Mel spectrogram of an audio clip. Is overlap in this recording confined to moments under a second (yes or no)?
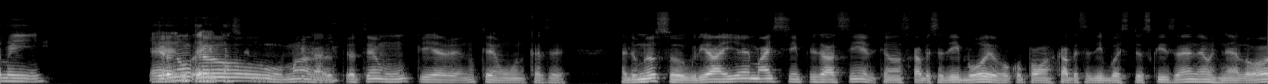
no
